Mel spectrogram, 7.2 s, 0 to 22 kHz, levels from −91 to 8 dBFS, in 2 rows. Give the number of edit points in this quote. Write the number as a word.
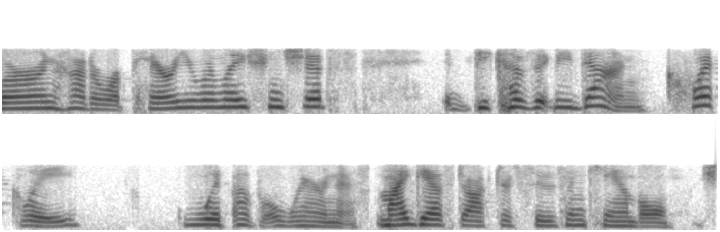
five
